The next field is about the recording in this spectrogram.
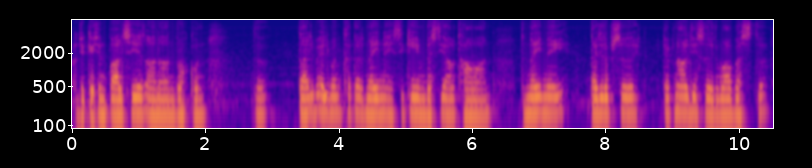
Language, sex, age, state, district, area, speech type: Kashmiri, male, 18-30, Jammu and Kashmir, Kupwara, rural, spontaneous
